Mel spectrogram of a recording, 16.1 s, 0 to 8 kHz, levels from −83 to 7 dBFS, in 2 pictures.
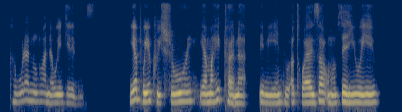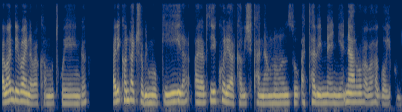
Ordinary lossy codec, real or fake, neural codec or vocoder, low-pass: Opus, 64 kbps; fake; codec, 16 kHz in and 24 kHz out, 0.9 kbps, LongCat-Audio-Codec, fine tuned four codebook decoder; 7.2 kHz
